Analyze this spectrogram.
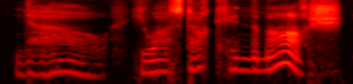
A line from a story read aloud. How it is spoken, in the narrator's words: whispered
